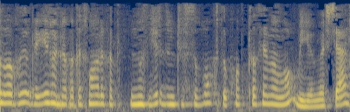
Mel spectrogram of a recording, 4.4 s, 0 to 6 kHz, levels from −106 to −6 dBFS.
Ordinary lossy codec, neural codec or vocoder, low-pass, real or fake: MP3, 24 kbps; codec, 44.1 kHz, 1.7 kbps, Pupu-Codec; 5.4 kHz; fake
